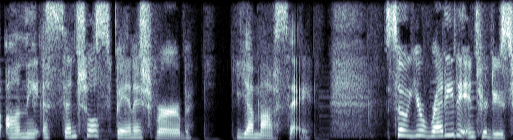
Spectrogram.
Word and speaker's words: llamar: This is the brief on the essential Spanish verb yamar. So you're ready to introduce yourself in Spanish, right? Well, this is the verb you need. Yamar.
